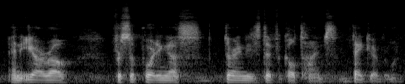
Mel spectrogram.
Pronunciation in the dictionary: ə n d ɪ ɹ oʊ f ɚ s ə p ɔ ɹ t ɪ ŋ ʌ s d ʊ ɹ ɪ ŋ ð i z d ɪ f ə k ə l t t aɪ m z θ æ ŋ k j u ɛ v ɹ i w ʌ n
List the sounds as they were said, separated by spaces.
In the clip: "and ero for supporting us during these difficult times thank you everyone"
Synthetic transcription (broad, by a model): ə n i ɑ ɹ oʊ f ɚ s ə p ɔ ɹ t ɪ ŋ ʌ s d ʊ ɹ ɪ ŋ ð i z d ɪ f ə k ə l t t aɪ m z θ æ ŋ k j u ɛ v ɹ i w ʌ n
